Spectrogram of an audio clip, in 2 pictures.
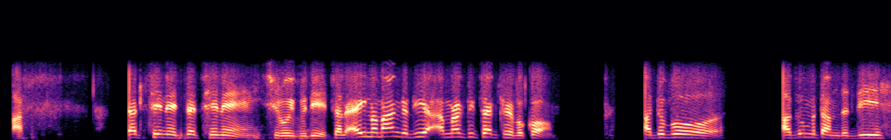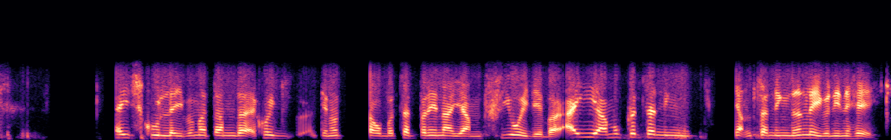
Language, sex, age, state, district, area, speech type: Manipuri, male, 30-45, Manipur, Ukhrul, urban, conversation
